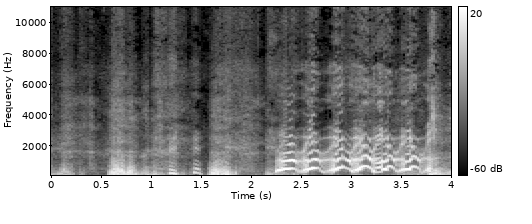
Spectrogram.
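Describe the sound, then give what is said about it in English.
A dog gives a few short, rough barks, then breaks into a rapid string of rising-and-falling whimpering whines, loud with no one talking. “Is that your mate the dog?”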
